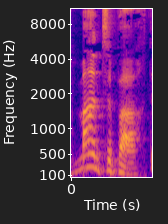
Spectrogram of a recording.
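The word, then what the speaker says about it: Manzapach (מנצפ״ך): Manzapach, different ways to pronounce it, but it's really Manzapach.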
